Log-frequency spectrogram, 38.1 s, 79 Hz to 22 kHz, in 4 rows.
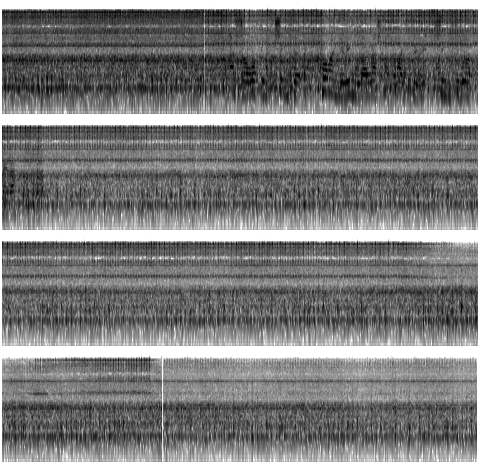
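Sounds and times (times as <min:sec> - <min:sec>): milling machine cutting brass: 0:00.0 - 0:27.8.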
